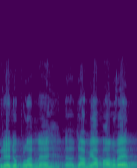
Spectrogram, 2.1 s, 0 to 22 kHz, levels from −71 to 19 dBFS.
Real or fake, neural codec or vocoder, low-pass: real; none; 14.4 kHz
